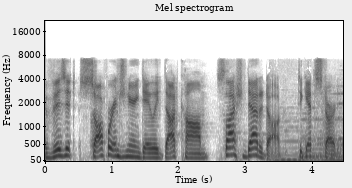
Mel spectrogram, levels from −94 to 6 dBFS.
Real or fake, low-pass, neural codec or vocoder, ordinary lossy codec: real; 7.2 kHz; none; AAC, 32 kbps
